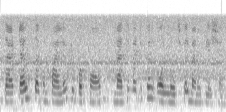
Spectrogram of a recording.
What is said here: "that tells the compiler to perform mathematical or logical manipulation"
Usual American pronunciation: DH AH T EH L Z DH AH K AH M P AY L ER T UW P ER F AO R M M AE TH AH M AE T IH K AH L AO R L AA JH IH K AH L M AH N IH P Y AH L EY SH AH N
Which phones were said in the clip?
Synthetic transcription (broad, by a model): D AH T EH L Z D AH K AH M P AY L ER T UW P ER F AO R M M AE T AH M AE T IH K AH L AO R L AA JH IH K AH L M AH N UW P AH L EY SH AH N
